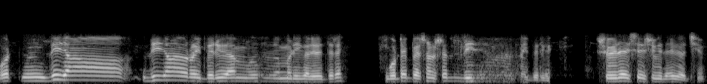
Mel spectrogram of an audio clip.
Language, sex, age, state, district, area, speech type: Odia, male, 45-60, Odisha, Sambalpur, rural, conversation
